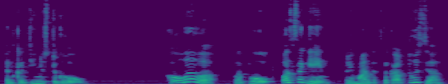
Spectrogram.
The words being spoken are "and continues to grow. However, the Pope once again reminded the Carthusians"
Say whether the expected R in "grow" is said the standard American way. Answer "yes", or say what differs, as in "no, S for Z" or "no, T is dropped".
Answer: yes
